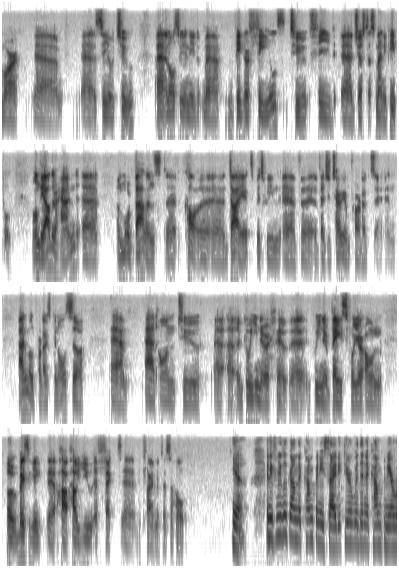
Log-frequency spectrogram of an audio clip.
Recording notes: through skype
